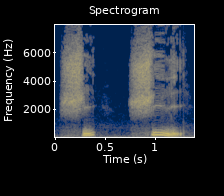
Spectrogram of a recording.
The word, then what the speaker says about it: Chili: Okay, remember, CH, sh. Okay, Chili.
